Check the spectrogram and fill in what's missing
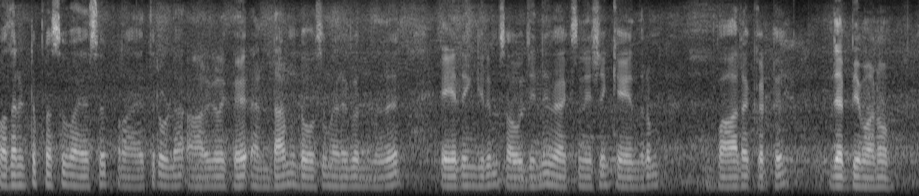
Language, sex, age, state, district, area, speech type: Malayalam, male, 18-30, Kerala, Palakkad, rural, read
